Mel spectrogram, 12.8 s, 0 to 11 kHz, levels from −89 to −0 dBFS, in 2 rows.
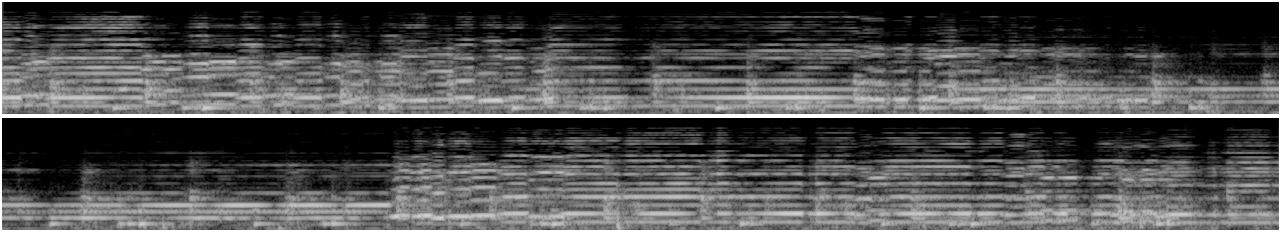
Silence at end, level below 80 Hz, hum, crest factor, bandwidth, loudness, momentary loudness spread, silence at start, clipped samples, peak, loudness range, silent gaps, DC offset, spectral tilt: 0 s; -50 dBFS; none; 14 dB; 8 kHz; -25 LUFS; 7 LU; 0 s; under 0.1%; -10 dBFS; 4 LU; none; under 0.1%; -5.5 dB/octave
